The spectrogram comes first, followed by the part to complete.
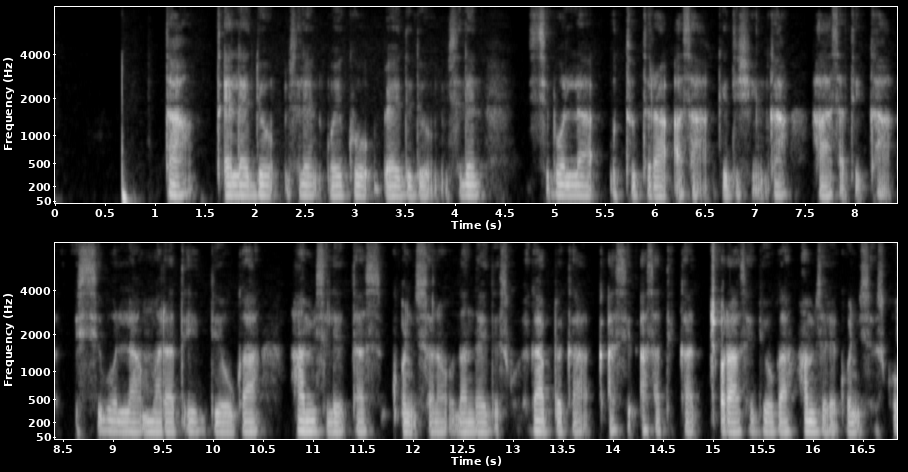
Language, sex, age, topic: Gamo, male, 25-35, government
